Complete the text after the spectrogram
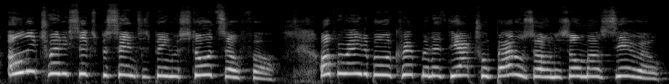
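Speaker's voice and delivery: high woman's voice, briefing; voiced commanding officer. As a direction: report damage like an operations chief. Misato briefing.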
